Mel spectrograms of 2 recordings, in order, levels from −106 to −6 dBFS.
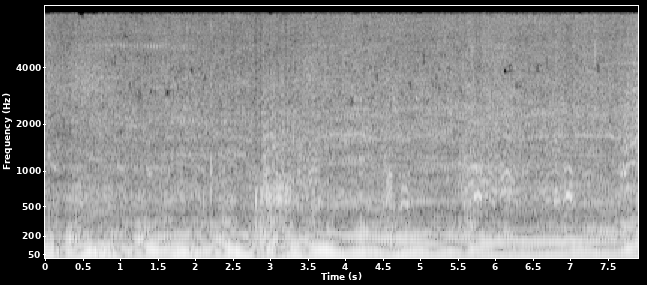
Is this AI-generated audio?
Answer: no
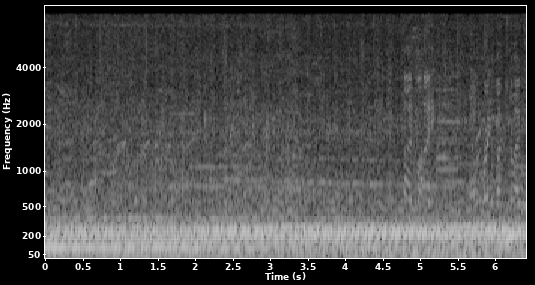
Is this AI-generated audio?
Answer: no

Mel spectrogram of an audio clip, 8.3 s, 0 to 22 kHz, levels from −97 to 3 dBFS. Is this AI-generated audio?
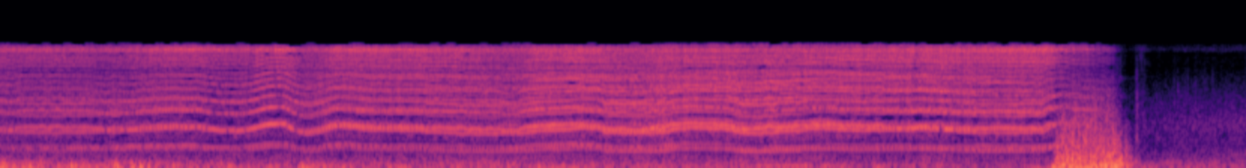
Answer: no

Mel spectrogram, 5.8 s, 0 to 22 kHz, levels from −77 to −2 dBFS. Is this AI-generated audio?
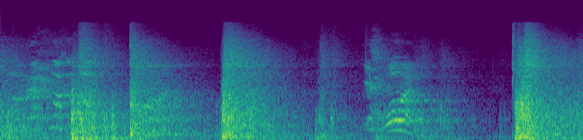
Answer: yes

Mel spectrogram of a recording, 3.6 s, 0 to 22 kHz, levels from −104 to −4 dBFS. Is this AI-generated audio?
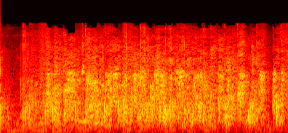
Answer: yes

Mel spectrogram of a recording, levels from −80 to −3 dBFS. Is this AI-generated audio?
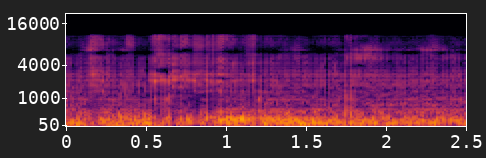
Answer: yes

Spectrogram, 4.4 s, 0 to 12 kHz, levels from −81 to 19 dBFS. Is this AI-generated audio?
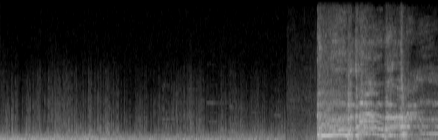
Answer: no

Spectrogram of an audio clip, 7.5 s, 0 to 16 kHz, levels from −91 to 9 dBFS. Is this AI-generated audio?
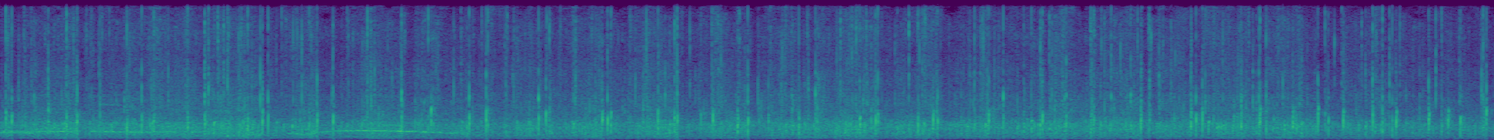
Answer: yes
